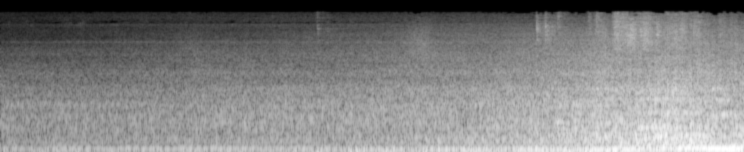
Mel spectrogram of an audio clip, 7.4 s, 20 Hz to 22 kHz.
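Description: Class 66 diesel-electric locomotive's two-stroke V12 engine droning steadily as it approaches, getting louder throughout. Wheel-on-rail noise from the locomotive and its container flat wagons builds over the last couple of seconds.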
